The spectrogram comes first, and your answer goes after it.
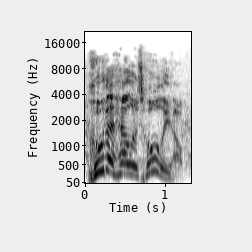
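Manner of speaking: high, exasperated question; baffled outburst. Acted. Son answering dad's new accusation, high exasperated bafflement. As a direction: demand it high, totally lost.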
